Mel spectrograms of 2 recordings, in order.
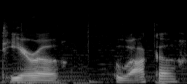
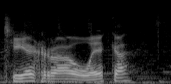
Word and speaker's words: Tierra Hueca: excuse me if I pronounce this wrong, but what is Tierra Huaca?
